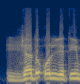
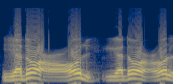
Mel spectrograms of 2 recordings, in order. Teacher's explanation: عین چونکہ مشددہ ہے اور عین کی آواز حلق کے درمیان سے ادا ہوتی ہے ، یہاں پر تھوڑا سا ٹھہراؤ ضروری ہے، یدعل، یدعل، عین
